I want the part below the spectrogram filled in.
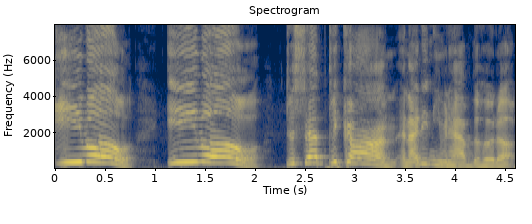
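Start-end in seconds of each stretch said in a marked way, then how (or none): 0.0-3.4 piercing, very loud, very high, drawn-out evil scream. The speaker recounts someone screaming at them, imitating someone screaming. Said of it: "someone was screaming".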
